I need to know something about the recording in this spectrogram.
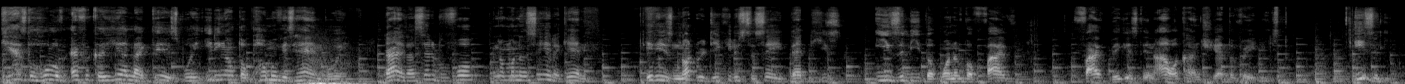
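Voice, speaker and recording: This speaker talks up an artist with loud emphasis and repeated lines. The voice sits at a middle pitch. Music plays clearly underneath. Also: lively intonation, brisk. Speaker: online music commentator. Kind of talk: hyped clip commentary.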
